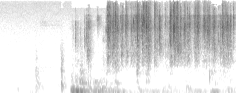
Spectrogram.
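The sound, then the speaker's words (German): A biodegradable plastic envelope crinkles and rustles loudly as it is torn open to draw a prize winner live, a sudden burst of crackling that continues unevenly for a few seconds after a quiet start. “Das, wir mussten auf einen Plastikumschlag wechseln.”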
